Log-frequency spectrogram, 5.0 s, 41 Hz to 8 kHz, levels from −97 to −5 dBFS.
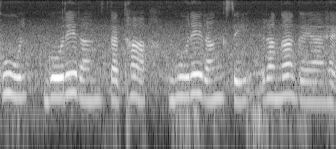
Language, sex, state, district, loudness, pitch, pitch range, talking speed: Hindi, female, Chhattisgarh, Raipur, -16 LUFS, 260 Hz, 230-285 Hz, 120 wpm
